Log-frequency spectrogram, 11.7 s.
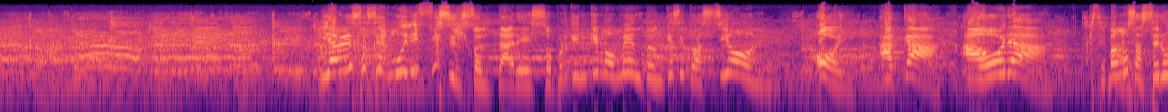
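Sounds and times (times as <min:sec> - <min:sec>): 
audience applause: 0:00.0 - 0:04.2
speech: 0:03.7 - 0:11.6.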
